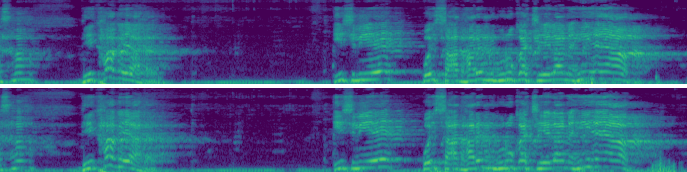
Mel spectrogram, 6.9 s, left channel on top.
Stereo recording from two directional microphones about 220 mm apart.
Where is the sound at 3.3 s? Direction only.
35° right (ahead or behind).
